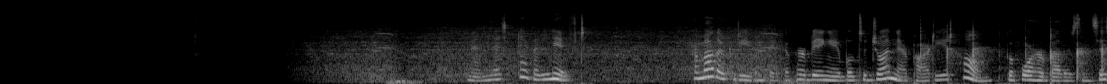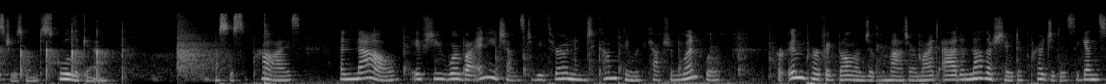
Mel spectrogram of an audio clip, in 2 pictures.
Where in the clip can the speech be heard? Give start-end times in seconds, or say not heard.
4.7-5.8, 6.9-12.2, 13.2-22.0.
